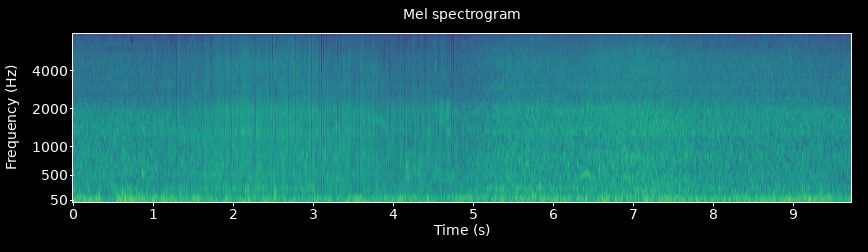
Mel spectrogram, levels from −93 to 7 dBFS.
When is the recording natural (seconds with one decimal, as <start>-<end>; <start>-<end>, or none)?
0.0-1.1; 4.8-9.7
